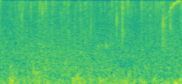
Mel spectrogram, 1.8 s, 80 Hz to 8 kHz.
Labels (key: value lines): label: biophony, dolphin
recorder: SoundTrap 500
